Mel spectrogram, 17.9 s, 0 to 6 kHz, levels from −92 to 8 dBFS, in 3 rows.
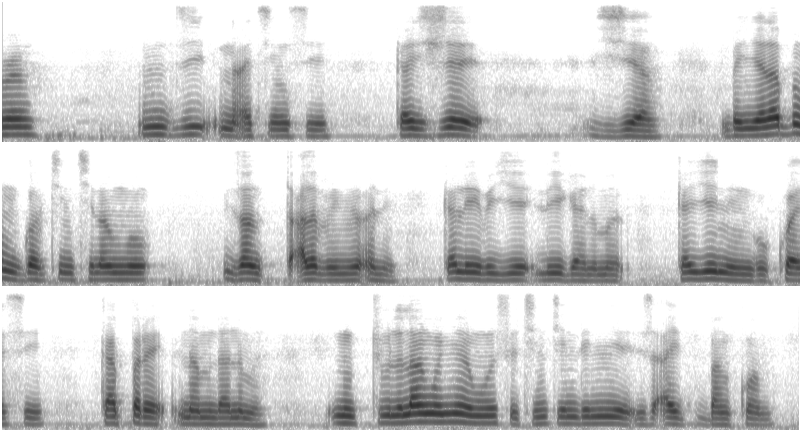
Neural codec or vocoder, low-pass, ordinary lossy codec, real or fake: codec, 16 kHz, 0.9 kbps, LongCat-Audio-Codec; 5.4 kHz; Opus, 64 kbps; fake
